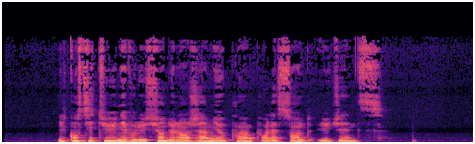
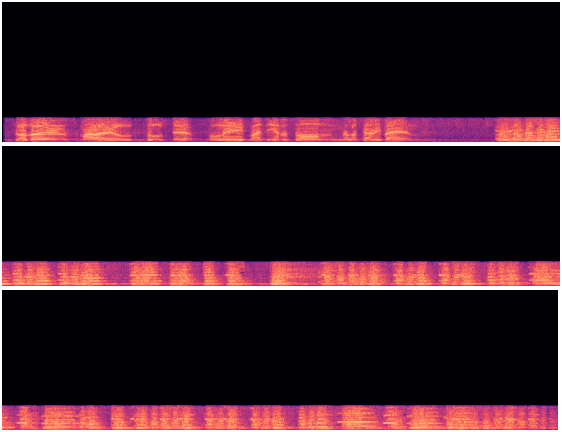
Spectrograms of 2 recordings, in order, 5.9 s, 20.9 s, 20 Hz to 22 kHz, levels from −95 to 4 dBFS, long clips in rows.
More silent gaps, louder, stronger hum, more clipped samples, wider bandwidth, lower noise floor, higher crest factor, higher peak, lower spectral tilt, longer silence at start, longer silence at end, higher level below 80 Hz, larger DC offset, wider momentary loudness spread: neither; second, -19 LUFS vs -15 LUFS; neither; neither; first, 17 kHz vs 4 kHz; first, -65 dBFS vs -42 dBFS; about the same, 16 dB vs 16 dB; second, -4 dBFS vs 0 dBFS; about the same, -5.5 dB/octave vs -6 dB/octave; first, 0.7 s vs 0.15 s; first, 1.15 s vs 0 s; second, -66 dBFS vs -52 dBFS; neither; about the same, 8 LU vs 7 LU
